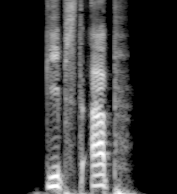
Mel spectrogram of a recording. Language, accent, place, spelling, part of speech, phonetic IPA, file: German, Germany, Berlin, gibst ab, verb, [ˌɡiːpst ˈap], De-gibst ab.ogg
- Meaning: second-person singular present of abgeben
